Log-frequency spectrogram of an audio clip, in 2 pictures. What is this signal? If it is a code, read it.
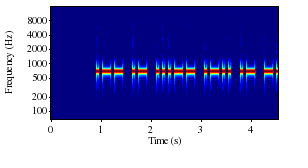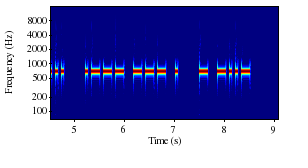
Morse code, heard as a keyed tone, about 21 wpm, 700 Hz. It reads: WA3LAB JOE TX
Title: K1USN SST QSO Practice - 20wpm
